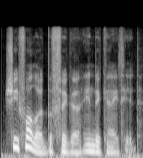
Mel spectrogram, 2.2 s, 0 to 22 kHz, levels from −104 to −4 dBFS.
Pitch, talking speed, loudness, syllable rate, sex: 115 Hz, 140 wpm, -16 LUFS, 6.0 syllables/s, male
